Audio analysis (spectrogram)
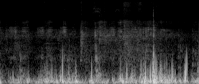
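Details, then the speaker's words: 2006 Chevrolet Corsa front wheel, engine off, ball joint levered with a screwdriver at the axle end: dull, irregular clunks with each movement; worn front ball joint, to be replaced along with worn brake pads. "Olha o barulho do pivô aí, ó. Pancada estranha no Corsa, na dianteira. Esse barulho é o pivô,"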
